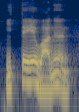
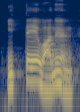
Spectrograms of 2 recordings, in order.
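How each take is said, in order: No difference in how they are said.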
